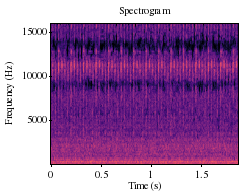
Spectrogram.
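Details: Hyundai Elantra at idle, running on three cylinders with no fault codes, engine opened twice without fixing it: steady idle with faint uneven pulse from the exhaust, misfire traced to a dead ignition coil.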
